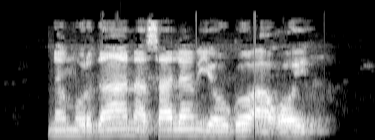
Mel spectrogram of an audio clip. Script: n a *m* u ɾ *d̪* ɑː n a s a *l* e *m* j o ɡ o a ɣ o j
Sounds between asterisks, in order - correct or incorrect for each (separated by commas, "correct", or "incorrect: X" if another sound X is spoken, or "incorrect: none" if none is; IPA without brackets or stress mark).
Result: correct, correct, correct, correct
